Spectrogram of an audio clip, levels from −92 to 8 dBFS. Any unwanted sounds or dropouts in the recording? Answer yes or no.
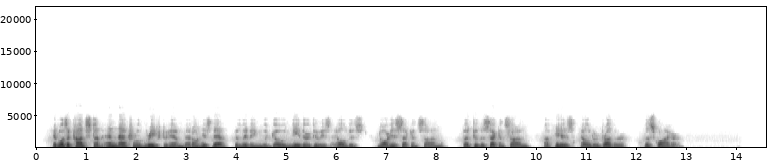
no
